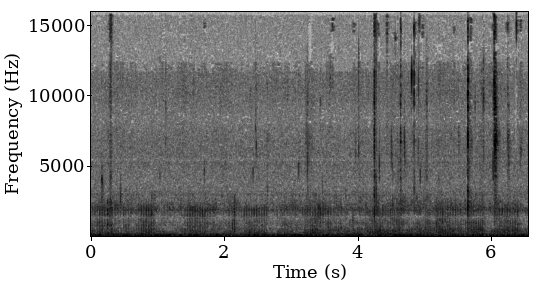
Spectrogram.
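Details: Maine Coon purr recorded during nursing, kitten 43 days old; dense low vibrating rumble without pause, occasional tiny clicks and fabric rustles.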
